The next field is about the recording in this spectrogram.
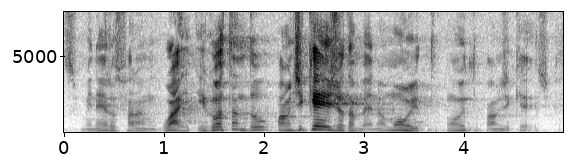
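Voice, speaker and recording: Here a man with a Chilean accent speaks at a moderate pace in a bright, sharp, fairly high voice, with lively intonation and big swings in loudness. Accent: Chilean accent in Portuguese, noticeable. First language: Spanish (speaking Portuguese). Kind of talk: lecture. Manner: hesitant fillers.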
